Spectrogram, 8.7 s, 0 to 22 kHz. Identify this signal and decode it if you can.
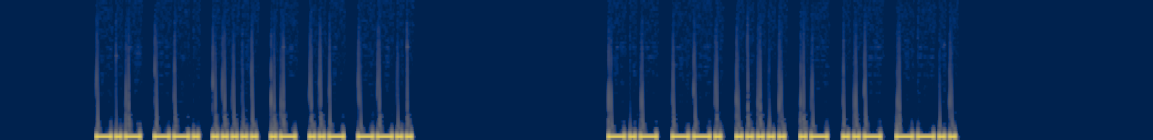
Morse code, heard as a keyed tone, about 32 wpm, 700 Hz. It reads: KG5AUZ KG5AUZ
